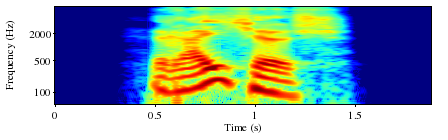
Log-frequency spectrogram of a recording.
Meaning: imperial (of or pertaining to an empire or realm which can be designated as a Reich, especially the German Reich)
- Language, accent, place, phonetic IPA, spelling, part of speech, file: German, Germany, Berlin, [ˈʁaɪ̯çɪʃ], reichisch, adjective, De-reichisch.ogg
